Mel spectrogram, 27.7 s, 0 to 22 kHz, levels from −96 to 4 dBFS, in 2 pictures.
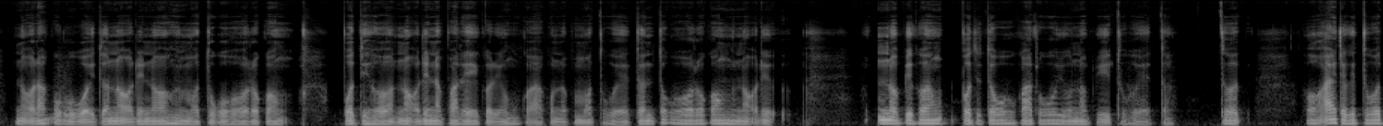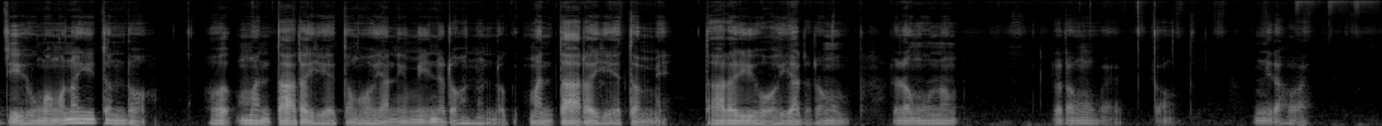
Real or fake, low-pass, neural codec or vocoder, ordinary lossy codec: real; none; none; none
